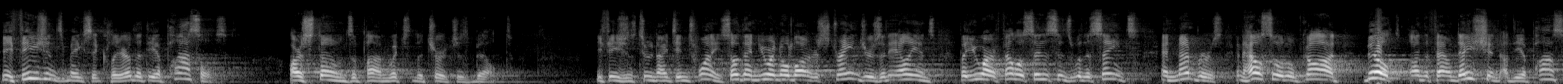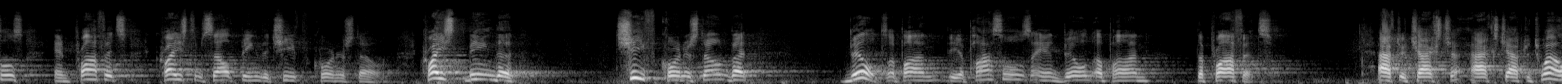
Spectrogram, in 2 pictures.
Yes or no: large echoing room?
yes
